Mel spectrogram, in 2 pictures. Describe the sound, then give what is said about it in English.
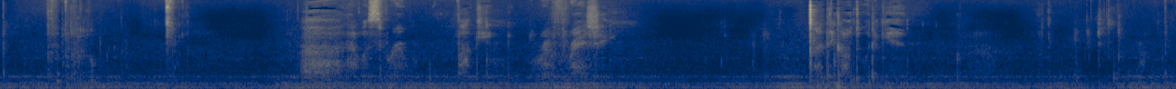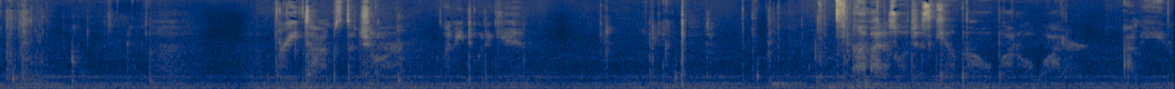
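A person drinks water: quiet, wet sipping and swallowing sounds with soft squishy mouth noises, recurring irregularly with breathy pauses and no talking. “So, I'm glad I drank that water.”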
